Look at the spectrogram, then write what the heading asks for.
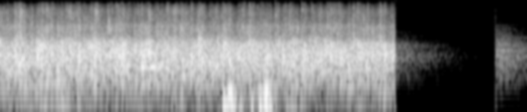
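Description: A crowd applauds in a steady, dense wash of clapping for about four seconds, then it cuts off abruptly into silence before a brief return of clapping at the end.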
